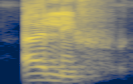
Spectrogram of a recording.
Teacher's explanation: यह जल्दी अदा होता है। बगैर खींचे अलिफ को पढ़ना है।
